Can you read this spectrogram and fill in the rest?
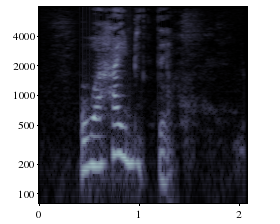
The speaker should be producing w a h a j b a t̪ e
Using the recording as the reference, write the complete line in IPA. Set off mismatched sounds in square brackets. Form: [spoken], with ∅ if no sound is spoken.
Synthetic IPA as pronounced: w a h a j b [i] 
